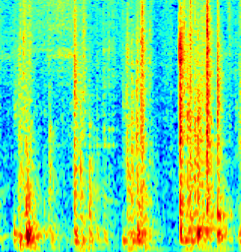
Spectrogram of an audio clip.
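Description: Footsteps going down carpeted stairs: dull thuds, about two or three a second.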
